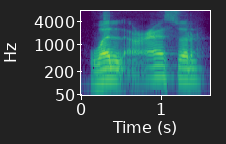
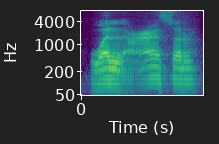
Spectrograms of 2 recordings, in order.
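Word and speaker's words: وَالْعَصْرِ: Wal asr. Wal asr. Perhatikan di sini ada alif lam qamariyah. Lamnya berharokat sukun, ini dimatikan, dibaca wal asr. Wal asr. Kenapa dibaca wal asr?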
